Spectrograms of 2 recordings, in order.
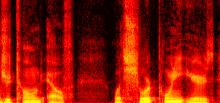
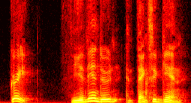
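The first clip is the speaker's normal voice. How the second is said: put-on lightly raised, eager young gamer voice; a casual young player, a bit higher than the narration; upbeat young adventurer, higher pitched; young hero Greylick; 11 semitones higher, 5 dB louder than usual.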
